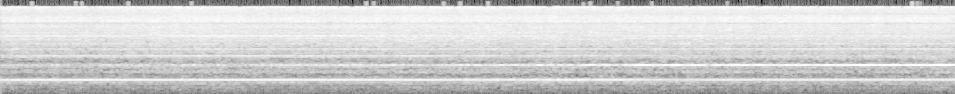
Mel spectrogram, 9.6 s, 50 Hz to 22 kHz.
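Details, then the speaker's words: Generic Chinese air compressor safety relief valve, tank near 65–70 psi: loud, steady, trumpet-like honking hiss at a fixed pitch as it vents, then slight hiss as the ball reseats; valve blows off too low. "it is quite loud when it blows off it makes like almost like a a horn kind of sound like someone practicing the trumpet who needs a little bit more practice"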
